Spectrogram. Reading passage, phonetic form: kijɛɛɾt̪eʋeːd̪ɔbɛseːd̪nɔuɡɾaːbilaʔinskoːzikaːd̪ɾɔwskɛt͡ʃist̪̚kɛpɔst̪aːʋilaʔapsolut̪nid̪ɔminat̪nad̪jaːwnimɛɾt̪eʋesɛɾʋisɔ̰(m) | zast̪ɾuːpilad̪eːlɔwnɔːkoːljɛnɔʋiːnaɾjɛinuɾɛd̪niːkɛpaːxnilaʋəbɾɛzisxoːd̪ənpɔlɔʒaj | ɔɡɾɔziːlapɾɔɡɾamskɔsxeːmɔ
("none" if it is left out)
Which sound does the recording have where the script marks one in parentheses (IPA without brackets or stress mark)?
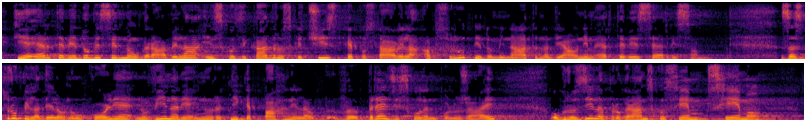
m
